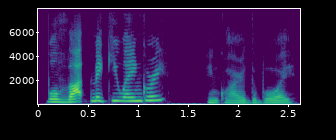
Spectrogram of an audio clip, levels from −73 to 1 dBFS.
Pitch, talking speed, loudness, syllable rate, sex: 225 Hz, 185 wpm, -20 LUFS, 5.2 syllables/s, female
